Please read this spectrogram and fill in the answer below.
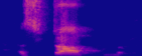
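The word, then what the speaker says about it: stopped: स्टॉप्ड या स्टॉप्ड, स्टॉप्ड, हम पूरा टा नहीं लेकिन टा का साउंड आएगा, स्टॉप्ड, आई स्टॉप्ड यू, मैंने तुम्हें रोका, स्टॉप्ड नहीं, स्टॉप्ड। और समझ में आई?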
